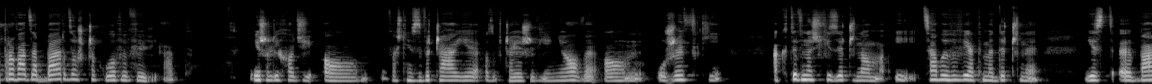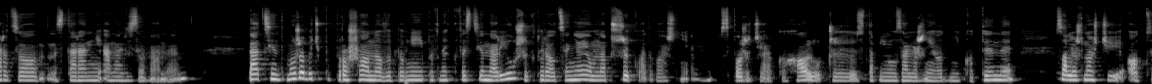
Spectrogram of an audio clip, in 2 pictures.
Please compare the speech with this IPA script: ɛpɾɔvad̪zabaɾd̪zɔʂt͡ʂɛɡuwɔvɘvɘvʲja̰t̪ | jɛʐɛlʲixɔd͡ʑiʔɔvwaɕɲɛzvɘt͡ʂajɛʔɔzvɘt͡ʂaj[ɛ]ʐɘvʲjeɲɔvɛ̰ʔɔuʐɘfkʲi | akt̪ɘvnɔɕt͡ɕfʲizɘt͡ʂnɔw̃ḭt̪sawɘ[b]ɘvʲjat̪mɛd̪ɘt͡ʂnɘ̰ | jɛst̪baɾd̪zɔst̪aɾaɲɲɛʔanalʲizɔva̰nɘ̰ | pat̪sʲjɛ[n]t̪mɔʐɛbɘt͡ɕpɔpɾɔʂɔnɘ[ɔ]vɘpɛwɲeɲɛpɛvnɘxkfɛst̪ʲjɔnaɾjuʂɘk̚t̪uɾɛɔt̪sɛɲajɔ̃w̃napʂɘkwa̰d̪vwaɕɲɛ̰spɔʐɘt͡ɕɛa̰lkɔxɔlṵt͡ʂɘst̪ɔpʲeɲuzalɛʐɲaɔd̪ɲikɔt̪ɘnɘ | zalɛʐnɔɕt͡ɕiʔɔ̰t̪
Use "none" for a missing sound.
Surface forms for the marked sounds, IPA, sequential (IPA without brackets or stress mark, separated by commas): ɛ, v, n, ɔ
